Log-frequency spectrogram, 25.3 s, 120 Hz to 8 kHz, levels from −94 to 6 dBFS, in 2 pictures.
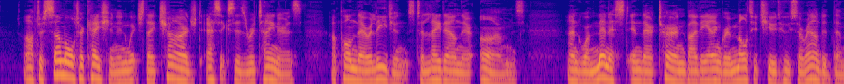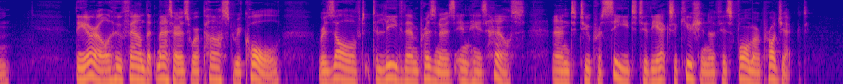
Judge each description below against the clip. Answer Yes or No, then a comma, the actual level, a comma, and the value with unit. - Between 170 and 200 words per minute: No, slow, 135 wpm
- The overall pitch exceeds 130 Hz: No, low, 120 Hz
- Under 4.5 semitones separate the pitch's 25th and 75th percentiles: Yes, average, 3.1 semitones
